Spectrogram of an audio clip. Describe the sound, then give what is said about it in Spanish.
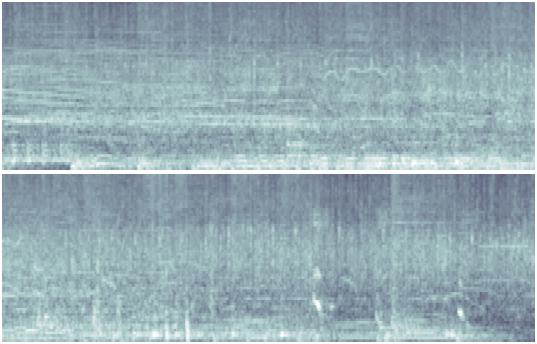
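An audience at the Auditorio Cartuja gives a loud, sustained standing ovation welcoming a performer, dense applause mixed with cheering and whoops, holding steady for the whole stretch without pause. “Vamos a recibir con una atronadora, con una cariñosa y con una maravillosa ovación”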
